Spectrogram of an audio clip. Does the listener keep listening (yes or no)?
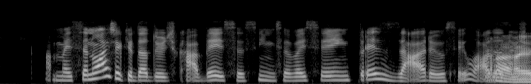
no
